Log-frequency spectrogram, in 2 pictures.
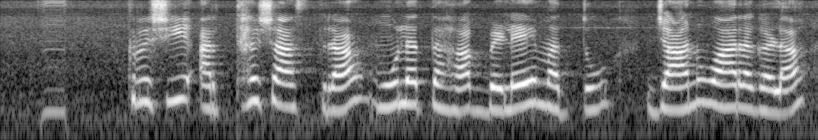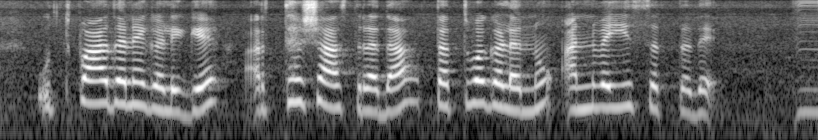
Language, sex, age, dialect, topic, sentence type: Kannada, female, 18-24, Mysore Kannada, agriculture, statement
